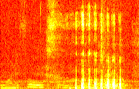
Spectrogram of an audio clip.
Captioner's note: laughs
